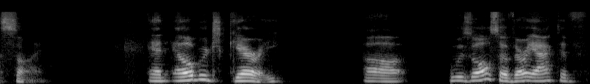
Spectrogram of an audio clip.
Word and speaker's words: Gerry: As a point of pronunciation, too, it is Elbridge Gerry, not Jerry.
